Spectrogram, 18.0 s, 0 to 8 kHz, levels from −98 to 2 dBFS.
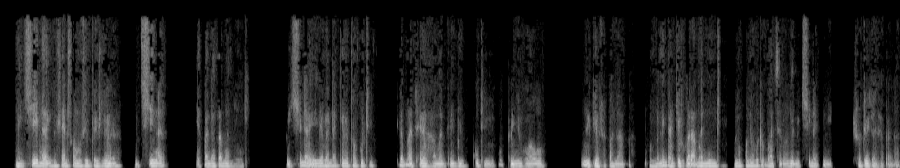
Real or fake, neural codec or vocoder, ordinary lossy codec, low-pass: fake; codec, 24 kHz, 1.5 kbps, HILCodec; MP3, 32 kbps; 7.2 kHz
